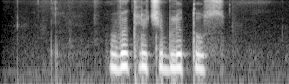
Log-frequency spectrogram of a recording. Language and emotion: Russian, neutral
